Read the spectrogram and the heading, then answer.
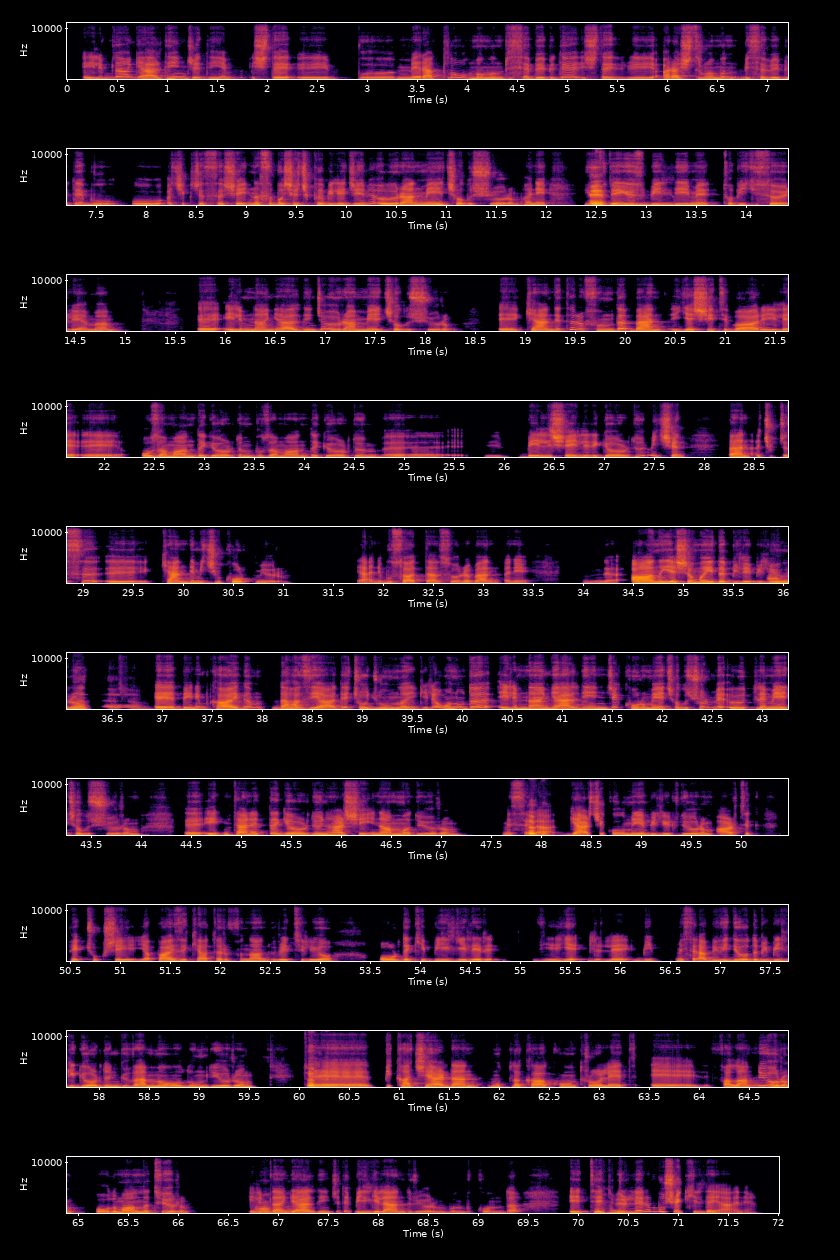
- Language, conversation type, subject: Turkish, advice, Belirsizlik ve hızlı teknolojik ya da sosyal değişimler karşısında nasıl daha güçlü ve uyumlu kalabilirim?
- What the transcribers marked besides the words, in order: other noise; other background noise; unintelligible speech; tapping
